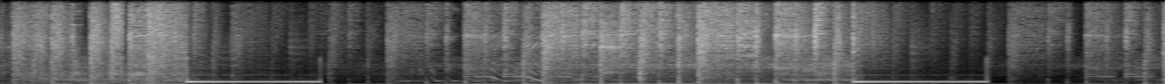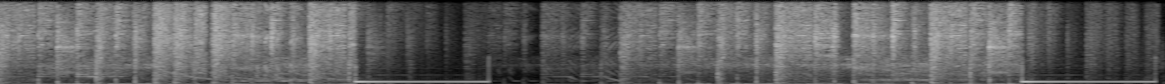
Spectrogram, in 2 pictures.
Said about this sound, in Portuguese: Estamos ligando para você, tem que atender dizendo alô, eu só ouço a Rádio Metrópolis.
